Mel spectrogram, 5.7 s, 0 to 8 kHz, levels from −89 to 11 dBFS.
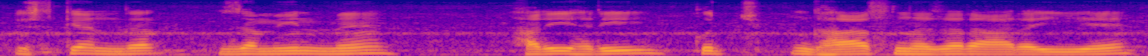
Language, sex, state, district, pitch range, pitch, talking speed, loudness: Hindi, male, Uttar Pradesh, Lucknow, 130-150 Hz, 140 Hz, 125 wpm, -16 LUFS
